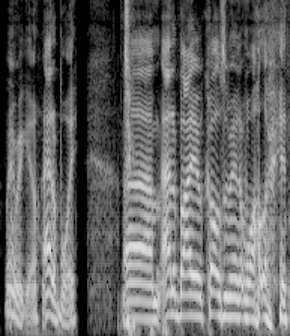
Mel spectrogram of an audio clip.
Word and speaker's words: Adebayo: Amanda Waller her mother, fucking forgetting how to pronounce it. Adebayo. There we go. Attaboy. Adebayo calls Amanda Waller and says, I need backup.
